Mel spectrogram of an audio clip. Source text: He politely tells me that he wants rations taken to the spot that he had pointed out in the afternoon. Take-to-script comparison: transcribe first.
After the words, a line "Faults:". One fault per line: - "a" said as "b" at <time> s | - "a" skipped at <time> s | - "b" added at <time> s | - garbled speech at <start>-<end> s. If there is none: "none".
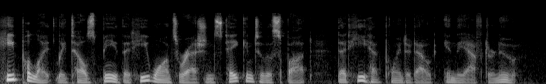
He politely tells me that he wants rations taken to the spot that he had pointed out in the afternoon.
Faults:
none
